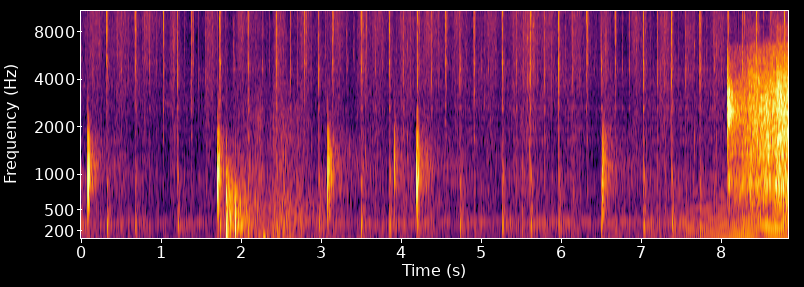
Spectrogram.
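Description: Footsteps crunch on gravel and dry grass.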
